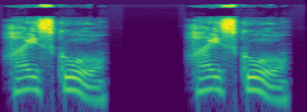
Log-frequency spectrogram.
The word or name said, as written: high school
